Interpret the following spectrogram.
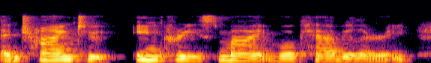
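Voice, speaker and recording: The speaker goes at a very slow pace in a Gujarati accent. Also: woman. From India, Gujarat (Ahmedabad). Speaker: guest speaker, computer science professional. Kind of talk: talk to an audience. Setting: interactive session with audience.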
